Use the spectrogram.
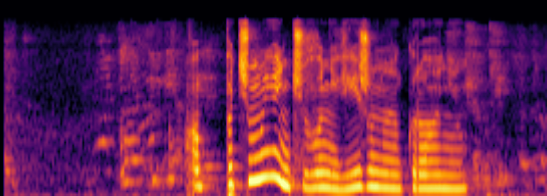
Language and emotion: Russian, sad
